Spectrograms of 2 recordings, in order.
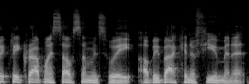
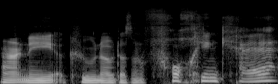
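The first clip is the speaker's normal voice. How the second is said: put-on botched, failed Scouse accent. While playing a game, voicing a line aloud, bad Scouse accent. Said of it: "I can't do a Scouse accent".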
